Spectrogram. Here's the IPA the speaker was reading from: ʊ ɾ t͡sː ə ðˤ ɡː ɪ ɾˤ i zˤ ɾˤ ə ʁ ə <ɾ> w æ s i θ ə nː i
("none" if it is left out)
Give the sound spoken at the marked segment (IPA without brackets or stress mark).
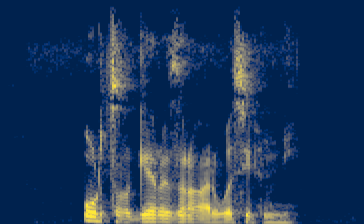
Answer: ɾ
